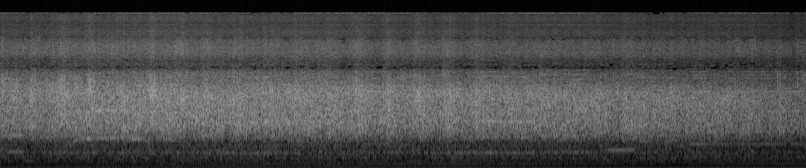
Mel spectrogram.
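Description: Congregation applauding: a dense, even clapping that swells in over the first second and slowly dies away toward the end.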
